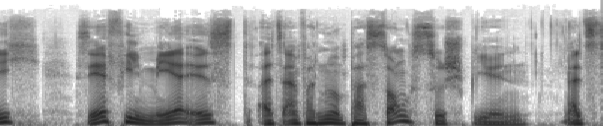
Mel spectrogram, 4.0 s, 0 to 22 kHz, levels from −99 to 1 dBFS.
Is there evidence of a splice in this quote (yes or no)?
no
